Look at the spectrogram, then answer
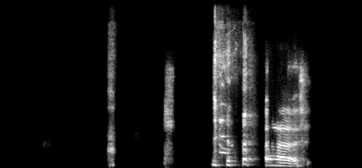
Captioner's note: giggling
